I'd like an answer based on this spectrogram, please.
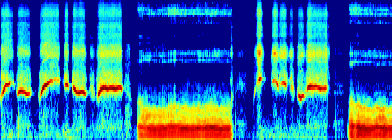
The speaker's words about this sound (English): I got my whistle.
